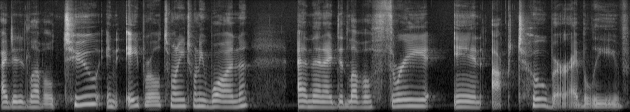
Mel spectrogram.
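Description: Fairly low in pitch, a woman speaks at a very slow pace. Noticeable background noise runs under her voice. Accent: American. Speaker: podcast host and golf professional. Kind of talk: casual monologue.

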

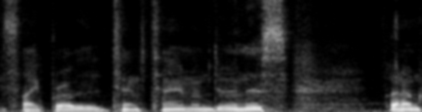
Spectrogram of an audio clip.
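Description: A man's dark, mellow tone at a fairly high pitch, with a Portuguese accent. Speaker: podcaster. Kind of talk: audio diary. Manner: casual.

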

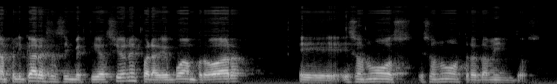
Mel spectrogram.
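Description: Dark and mellow in tone, a man speaks at a medium pitch and moderate pace with ordinary pitch variation. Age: 30s. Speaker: bank innovation manager. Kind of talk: interview.

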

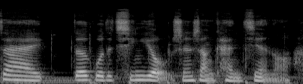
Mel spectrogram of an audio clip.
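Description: A woman talks with a Taiwanese accent on a very clean recording with a silent background. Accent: Taiwanese Mandarin. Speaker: podcast host. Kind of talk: solo podcast monologue. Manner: frequent fillers and hesitations.

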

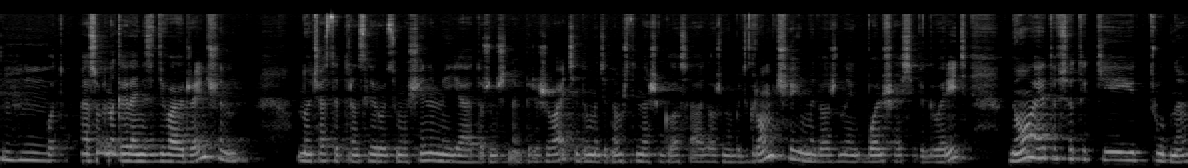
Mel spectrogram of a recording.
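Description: A woman talks at a very fast pace. Her pitch is fairly low, with ordinary pitch variation. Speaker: cultural producer and foundation director. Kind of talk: casual interview conversation. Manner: hesitant, many fillers.

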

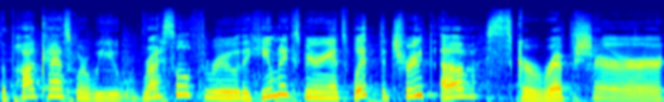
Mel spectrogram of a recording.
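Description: A woman's fairly high voice with very wide pitch swings at a fairly slow pace. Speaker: church children's ministry worker and podcast co-host. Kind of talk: casual faith podcast chat.

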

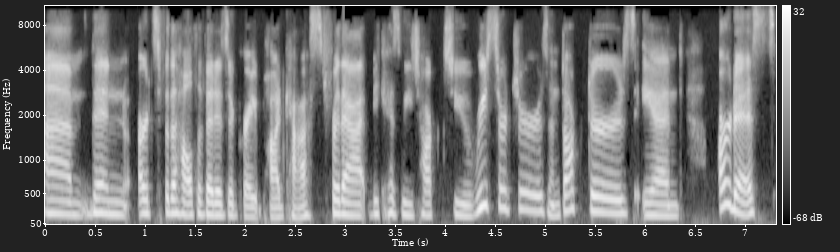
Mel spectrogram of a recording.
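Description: In a dry, close sound with no echo, a woman with a West Coast accent speaks at a moderate pace. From California, Santa Cruz. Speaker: arts-in-healthcare nonprofit founder. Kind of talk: interview.

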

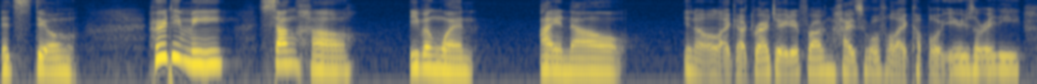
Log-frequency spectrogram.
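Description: In a Chinese accent, a woman with a fairly low pitch talks at a fairly slow pace with long, frequent pauses, on a very clean recording with a silent background. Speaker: podcaster. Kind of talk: personal monologue.

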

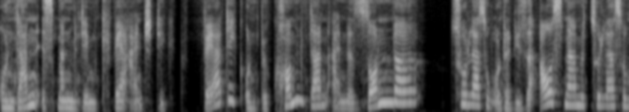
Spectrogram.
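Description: A woman's fairly high voice at a moderate pace, with very wide pitch swings and a dry, close sound with no echo. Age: 30s. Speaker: kindergarten teacher. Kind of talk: interview.

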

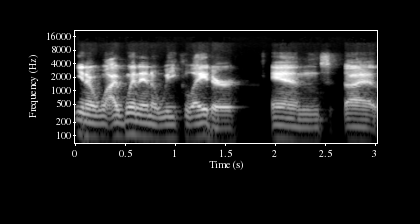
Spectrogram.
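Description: A man's bright, sharp voice with vocal fry and ordinary pitch variation. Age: 50s. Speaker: biochemist. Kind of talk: casual chat.

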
